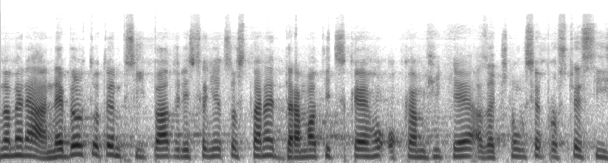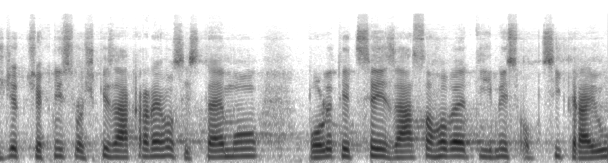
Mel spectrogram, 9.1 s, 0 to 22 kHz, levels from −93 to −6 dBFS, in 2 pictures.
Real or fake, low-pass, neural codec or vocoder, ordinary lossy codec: fake; 14.4 kHz; codec, 44.1 kHz, 7.8 kbps, DAC; Opus, 24 kbps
